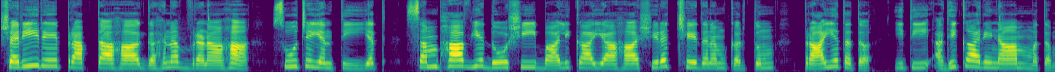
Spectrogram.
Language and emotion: Sanskrit, neutral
